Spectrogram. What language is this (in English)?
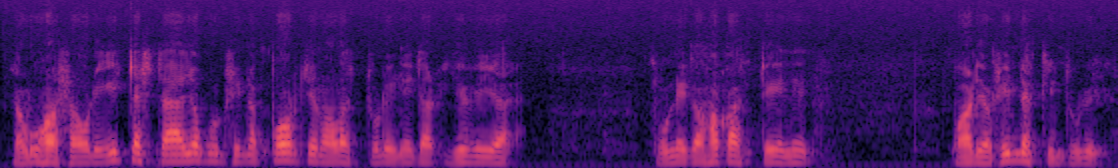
Finnish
